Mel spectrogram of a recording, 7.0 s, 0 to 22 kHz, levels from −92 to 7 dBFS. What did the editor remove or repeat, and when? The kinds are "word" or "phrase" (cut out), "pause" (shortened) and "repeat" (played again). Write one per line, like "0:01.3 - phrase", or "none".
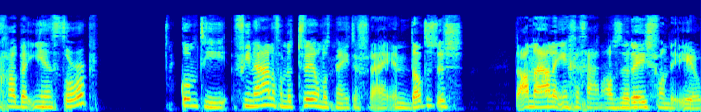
none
